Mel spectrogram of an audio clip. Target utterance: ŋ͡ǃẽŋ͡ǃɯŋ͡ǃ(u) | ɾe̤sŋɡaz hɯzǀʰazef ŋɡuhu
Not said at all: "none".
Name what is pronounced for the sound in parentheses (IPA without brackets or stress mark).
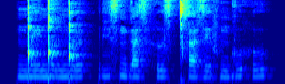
ø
